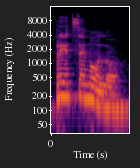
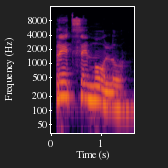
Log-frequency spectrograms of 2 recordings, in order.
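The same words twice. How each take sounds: No difference in how they are said.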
